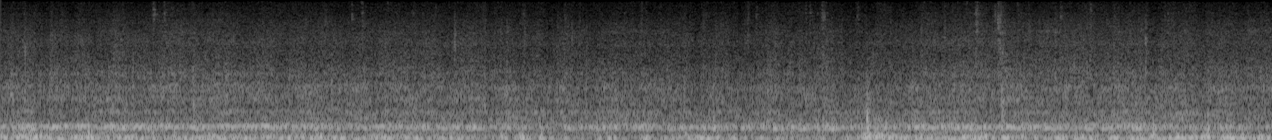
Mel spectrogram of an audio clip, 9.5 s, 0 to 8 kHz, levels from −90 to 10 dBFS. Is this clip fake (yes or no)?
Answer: no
